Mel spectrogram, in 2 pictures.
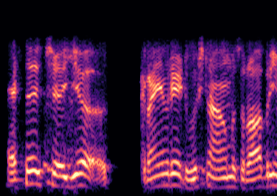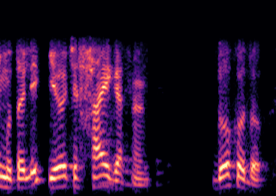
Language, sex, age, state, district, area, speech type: Kashmiri, male, 18-30, Jammu and Kashmir, Anantnag, rural, conversation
